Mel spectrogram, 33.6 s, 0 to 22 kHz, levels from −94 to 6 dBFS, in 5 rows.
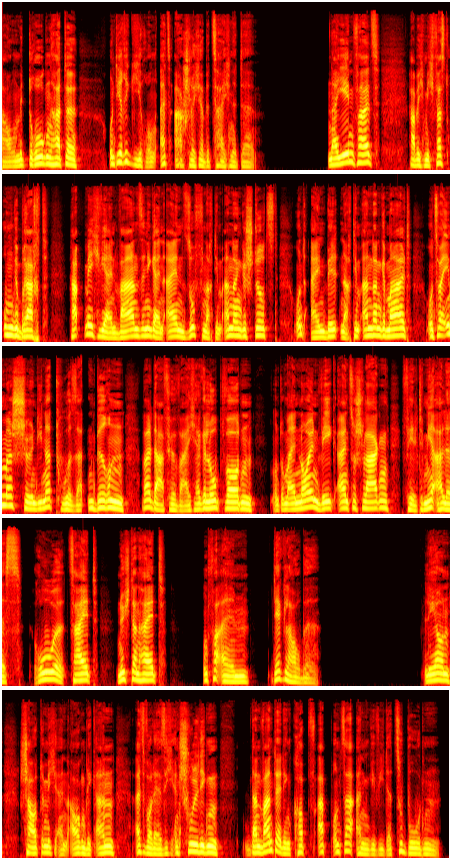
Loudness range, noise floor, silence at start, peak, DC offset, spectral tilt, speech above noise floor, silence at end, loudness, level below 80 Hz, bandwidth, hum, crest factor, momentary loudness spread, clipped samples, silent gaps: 6 LU; under -90 dBFS; 0 s; 0 dBFS; under 0.1%; -5.5 dB/octave; over 75 dB; 0.15 s; -15 LUFS; -50 dBFS; 17.5 kHz; none; 16 dB; 10 LU; under 0.1%; 4.22-4.26 s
